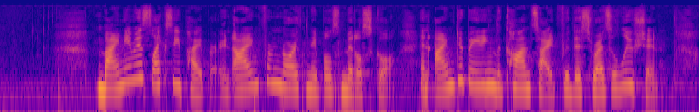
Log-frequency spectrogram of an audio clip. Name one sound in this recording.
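A young woman speaks clearly into a microphone in a large room.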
